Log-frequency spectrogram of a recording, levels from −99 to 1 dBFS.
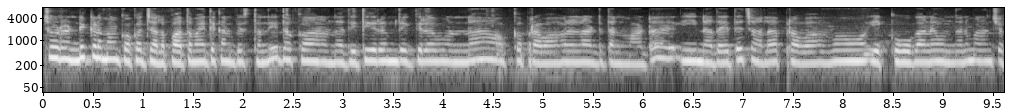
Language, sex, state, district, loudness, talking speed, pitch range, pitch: Telugu, female, Andhra Pradesh, Chittoor, -16 LUFS, 175 wpm, 245-270 Hz, 260 Hz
